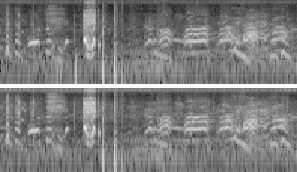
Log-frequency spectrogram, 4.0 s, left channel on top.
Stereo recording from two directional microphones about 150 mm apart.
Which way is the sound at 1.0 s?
Centre (ahead or behind).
